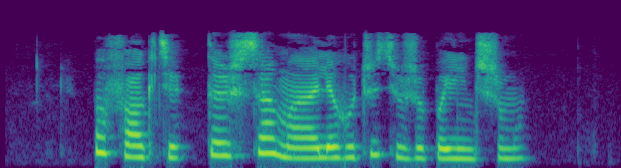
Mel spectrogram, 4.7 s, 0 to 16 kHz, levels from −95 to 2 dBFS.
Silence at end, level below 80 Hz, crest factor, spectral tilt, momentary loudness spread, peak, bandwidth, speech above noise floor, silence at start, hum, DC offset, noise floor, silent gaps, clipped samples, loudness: 0.75 s; -66 dBFS; 16 dB; -3 dB/octave; 8 LU; -2 dBFS; 8 kHz; 50 dB; 0.7 s; none; under 0.1%; -68 dBFS; none; under 0.1%; -18 LUFS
